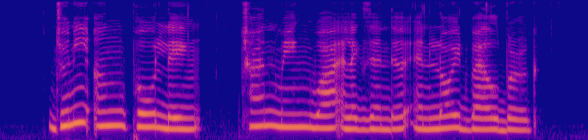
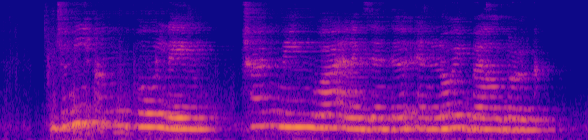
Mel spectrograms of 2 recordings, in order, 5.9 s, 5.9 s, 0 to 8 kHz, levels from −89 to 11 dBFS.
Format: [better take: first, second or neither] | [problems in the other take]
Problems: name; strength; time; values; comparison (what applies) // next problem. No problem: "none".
first | noise reduction (neural separator model SepFormer DNS4)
